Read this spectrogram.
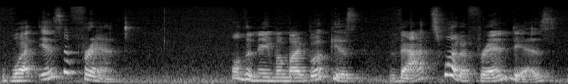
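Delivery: plain reading voice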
